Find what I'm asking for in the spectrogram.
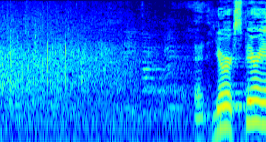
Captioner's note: applause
